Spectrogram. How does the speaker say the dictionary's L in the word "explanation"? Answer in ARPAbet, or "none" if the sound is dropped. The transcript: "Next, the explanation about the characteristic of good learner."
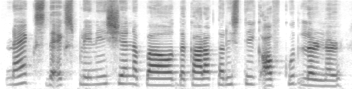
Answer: L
